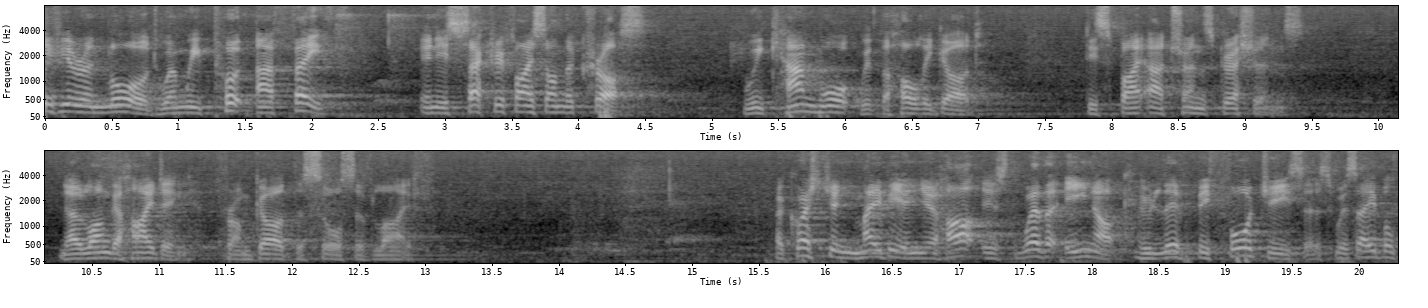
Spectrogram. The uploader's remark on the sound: at Pembury Baptist Church on 22nd October 2023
